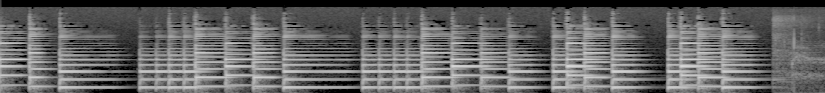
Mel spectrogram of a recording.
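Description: Software piano played from a MIDI keyboard: a draft chorus melody of quick, repeated short notes on three neighbouring pitches. It comes in short phrases with brief pauses between them.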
